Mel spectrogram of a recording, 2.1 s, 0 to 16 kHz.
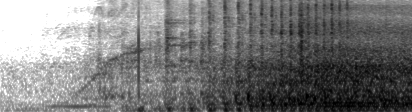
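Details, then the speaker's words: Brand-new Honda HRN216VKA lawn mower, fresh oil and ethanol-free gas, first pull out of the box to begin 30-minute break-in: pull-cord rasp, engine catches and settles into steady, even rhythm; normal start. "Ah! First pull out of the box. That's a Honda for you."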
